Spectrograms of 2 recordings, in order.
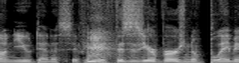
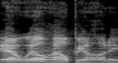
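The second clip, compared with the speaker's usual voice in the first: put-on drunken, mocking, jeering voice. Retelling a drunk man's mocking reply to cries for help: imitating a drunken mocking reply. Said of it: "a man's very drunken voice respond mockingly".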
